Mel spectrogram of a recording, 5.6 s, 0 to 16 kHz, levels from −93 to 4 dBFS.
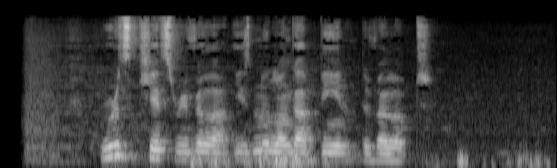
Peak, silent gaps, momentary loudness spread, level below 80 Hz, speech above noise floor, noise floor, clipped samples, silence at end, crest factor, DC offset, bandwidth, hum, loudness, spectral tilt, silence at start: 0 dBFS; none; 20 LU; -48 dBFS; 34 dB; -58 dBFS; under 0.1%; 0.2 s; 26 dB; under 0.1%; 12 kHz; none; -23 LUFS; -3 dB/octave; 0.25 s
